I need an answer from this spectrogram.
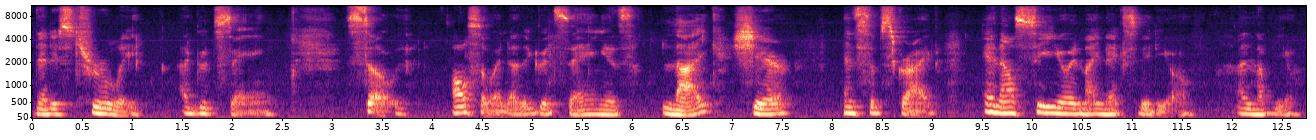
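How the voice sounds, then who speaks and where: A woman vlogging casually, speaking haltingly and stumbling over words, with the lisping, slurred sound of missing front teeth. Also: low-pitched, vocal fry, darkish tone. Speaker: video creator. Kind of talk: casual spoken vlog, partly reading aloud.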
